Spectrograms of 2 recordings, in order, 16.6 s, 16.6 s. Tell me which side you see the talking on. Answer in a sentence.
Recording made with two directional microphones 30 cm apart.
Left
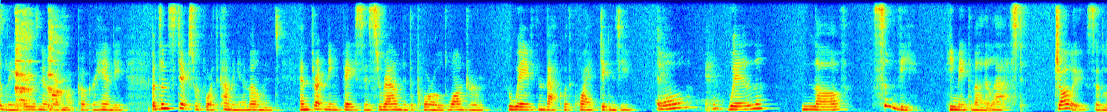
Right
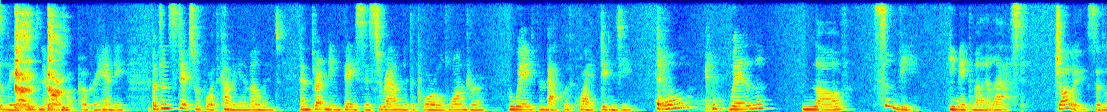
In this clip you hear the talking on the left.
